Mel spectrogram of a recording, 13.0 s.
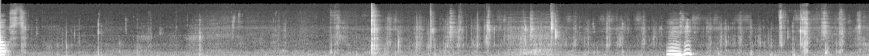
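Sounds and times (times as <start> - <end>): chewing with mouth clicks: 5.8 - 13.0.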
